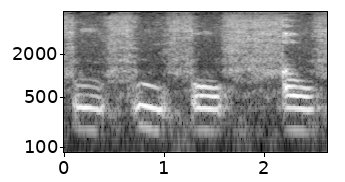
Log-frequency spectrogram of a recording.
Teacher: जिन स्वरों के उच्चारण में हो वृत्त मुखी या गोलाकार होते हैं वृत्त मुखी स्वर कहलाते हैं।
